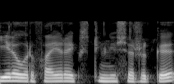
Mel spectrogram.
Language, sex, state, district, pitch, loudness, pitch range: Tamil, male, Tamil Nadu, Nilgiris, 145 Hz, -16 LUFS, 140-155 Hz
